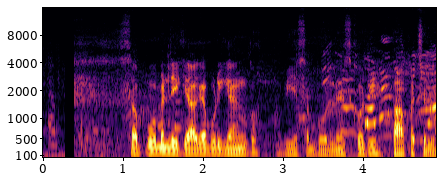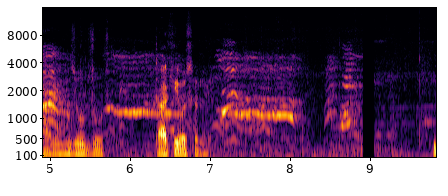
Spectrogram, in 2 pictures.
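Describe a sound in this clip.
Children and young men shout and call out across an open field.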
